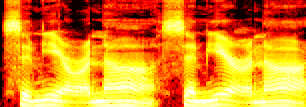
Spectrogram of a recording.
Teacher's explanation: وَيَقُولُونَ، واو ہونٹوں کی نا تمام گلائی سے، قو اور لو پہ واو مدہ، سمعنا، سمعنا، ٹھیک ہے، نا ناک پہ آواز نہیں نکالنی، نا الف مدہ ہے جوف دہن سے آواز نکالنی ہے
